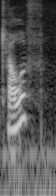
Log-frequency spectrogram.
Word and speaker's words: caliph: Am I saying that right, caliph? – Yeah.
